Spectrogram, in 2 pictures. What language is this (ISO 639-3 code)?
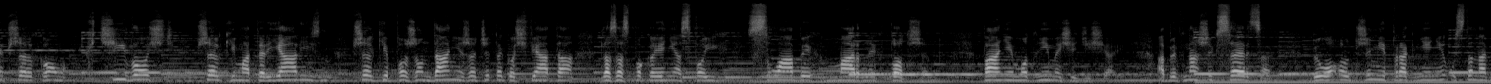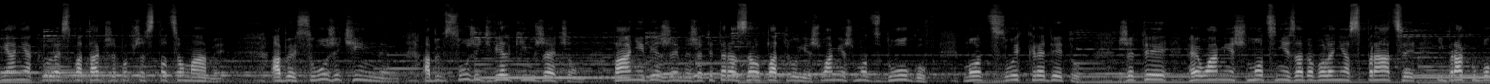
pol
